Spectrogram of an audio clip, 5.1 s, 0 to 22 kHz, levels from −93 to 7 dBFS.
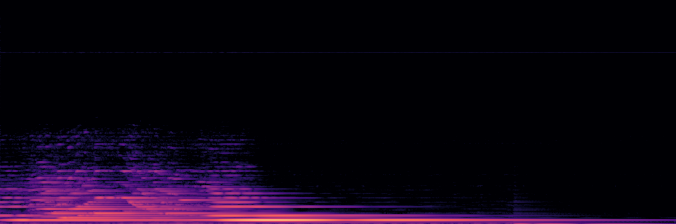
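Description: From start to finish there's channel delay, so you get comb filtering. One side arrives roughly 3 ms behind the other, and when the two get folded down to mono, whatever they share cancels at regularly spaced frequencies. The first notch sits somewhere around 200 Hz and the rest repeat up the spectrum, every few hundred hertz. That's why the whole thing sounds hollow and a bit phasey, with a scooped-out colour that never shifts.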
